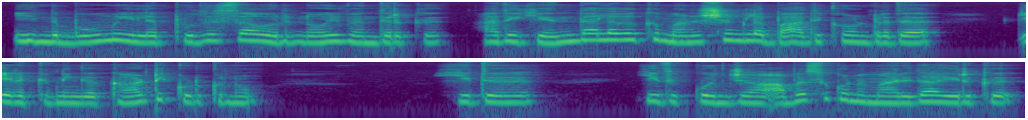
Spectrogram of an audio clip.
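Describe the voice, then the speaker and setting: A woman voicing a calm, serious young male doctor in a fan dub of a drama, talking low, steady and commanding. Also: moderate pace, lightly acted. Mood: grave.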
